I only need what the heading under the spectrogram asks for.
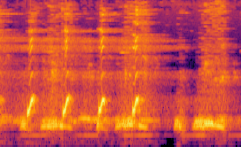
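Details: Series of four harsh, upward-inflected notes at about half-second intervals from a male white-breasted waterhen, followed after a short pause by two lower, grating calls.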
